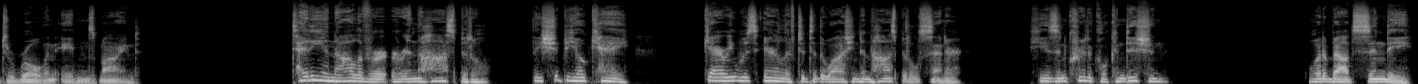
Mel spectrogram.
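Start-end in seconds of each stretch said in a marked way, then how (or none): 2.9-11.7 lightly voiced mother, higher; mother telling her son who survived. A narrator's reading. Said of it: "Aiden asked his mother". 13.1-14.2 anxious question. A narrator's reading. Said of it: "Aiden asked his mother".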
